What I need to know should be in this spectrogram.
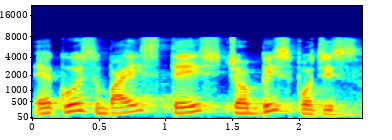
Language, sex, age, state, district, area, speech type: Bengali, male, 30-45, West Bengal, Purulia, urban, spontaneous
